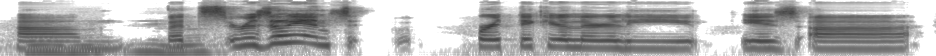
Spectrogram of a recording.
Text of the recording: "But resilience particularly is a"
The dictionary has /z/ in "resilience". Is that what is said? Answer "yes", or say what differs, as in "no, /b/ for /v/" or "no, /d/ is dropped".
yes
